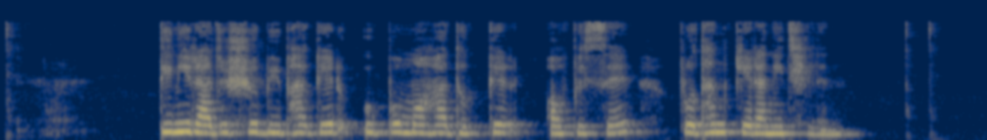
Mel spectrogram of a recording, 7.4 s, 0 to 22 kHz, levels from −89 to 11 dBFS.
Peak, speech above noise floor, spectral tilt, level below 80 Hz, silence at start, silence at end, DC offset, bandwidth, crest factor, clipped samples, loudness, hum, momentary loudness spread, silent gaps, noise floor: -8 dBFS; 53 dB; -5 dB/octave; -70 dBFS; 1.2 s; 1 s; under 0.1%; 11.5 kHz; 18 dB; under 0.1%; -25 LUFS; none; 11 LU; none; -77 dBFS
